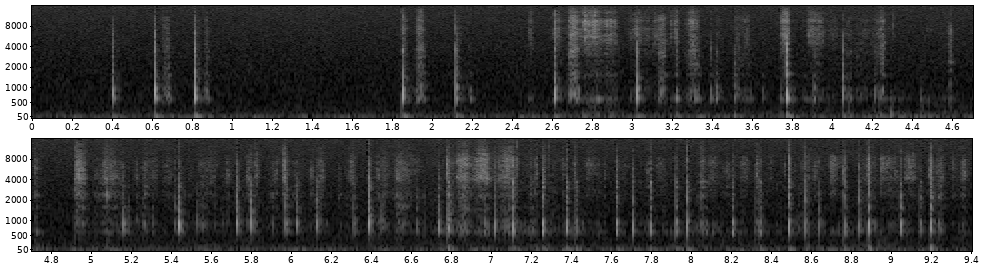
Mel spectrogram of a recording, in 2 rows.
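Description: Long nails tap and scratch an empty, hollow brown paper espresso cup held close to the mic. Many quick, dry taps with a hollow tone around 680 Hz are mixed with soft, papery scratching, and each tap dies away almost at once.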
